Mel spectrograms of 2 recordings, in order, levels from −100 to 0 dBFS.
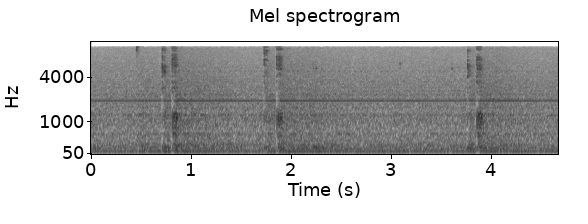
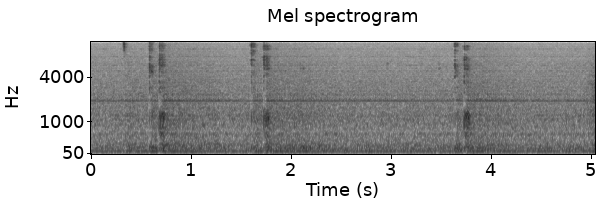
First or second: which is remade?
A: second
